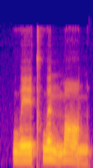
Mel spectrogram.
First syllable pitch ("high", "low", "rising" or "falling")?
rising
